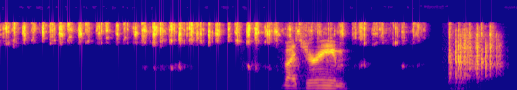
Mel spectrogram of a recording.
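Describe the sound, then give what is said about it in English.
Dice clatter and rattle steadily for several seconds, a voice speaks briefly over them, then after a short pause there's one more quick burst of rolling and landing. “Dice, what the fuck? Dice! Really?”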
